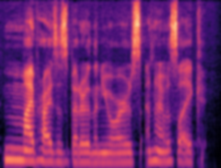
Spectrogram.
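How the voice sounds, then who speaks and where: A woman's voice: on the low side, steady tone, a little fast, dark tone, clean tone, no room sound, clean studio sound. A woman in her thirties telling comic stories among friends in a dramatic, self-mocking manner. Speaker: podcast guest and storyteller.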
